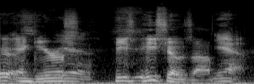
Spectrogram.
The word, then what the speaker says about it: Anguirus: like the ones uh how do you say his name agaris thank you anguirus he shows up yeah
